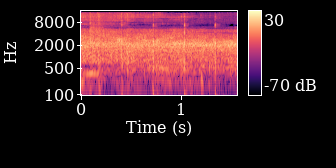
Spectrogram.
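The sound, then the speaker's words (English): An audience claps steadily in a dense wash of many hands, with a few sharper individual claps standing out. No one speaks, and the applause holds at an even, moderate loudness throughout. “You can clap.”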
